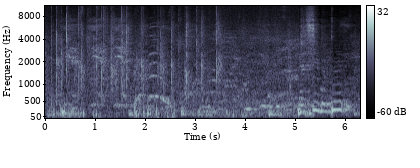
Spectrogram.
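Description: A school audience at an end-of-year results ceremony in Kalemie claps for the pedagogical adviser. Scattered hand claps sound close, mixed with crowd chatter and a voice talking over them.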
